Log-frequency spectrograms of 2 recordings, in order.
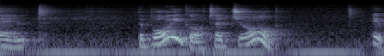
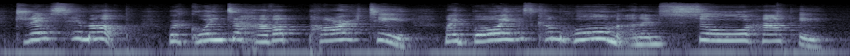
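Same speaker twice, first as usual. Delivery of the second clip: overjoyed father; 8 semitones higher, 6 dB louder than usual. Acted. Father celebrates son's return.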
